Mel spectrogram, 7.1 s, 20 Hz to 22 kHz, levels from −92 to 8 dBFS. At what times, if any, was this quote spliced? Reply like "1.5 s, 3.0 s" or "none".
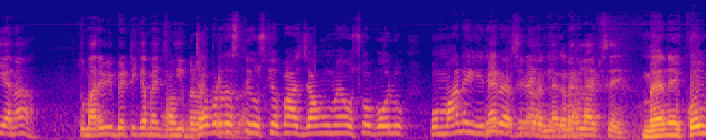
5.3 s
